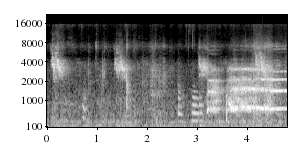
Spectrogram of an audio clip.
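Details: Free-range chickens walking and pecking at grass on a peaceful farm; short clucks and chirps, then a long, sustained harmonic crow-like call rising in the final two seconds.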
